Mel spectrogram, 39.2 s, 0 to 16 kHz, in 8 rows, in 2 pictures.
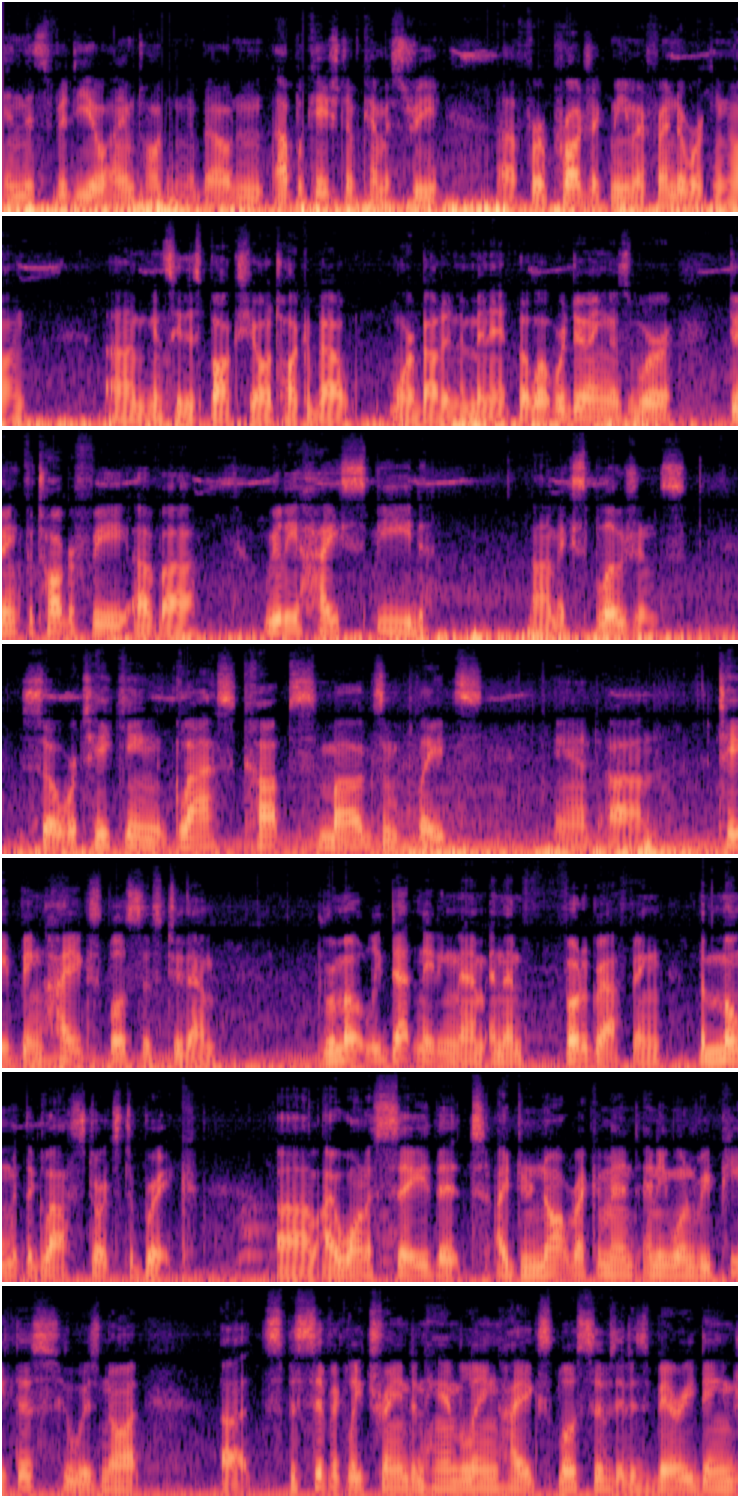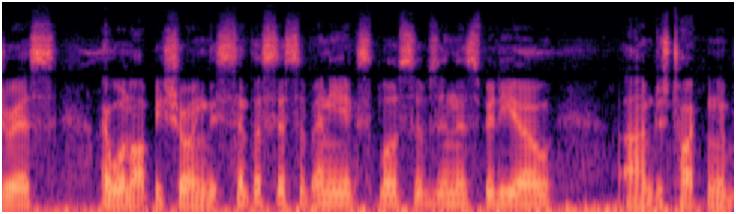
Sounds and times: Speech: 0:00.0 - 0:12.7, 0:13.3 - 0:21.1, 0:21.8 - 0:25.8, 0:26.4 - 0:39.2.

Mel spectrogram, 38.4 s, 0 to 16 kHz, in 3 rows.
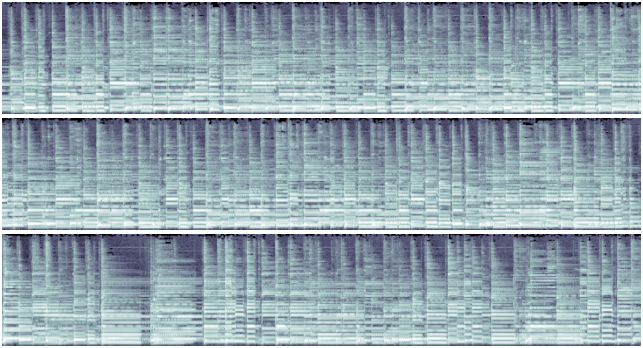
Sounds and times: Strum: 0:00.0 - 0:38.3.

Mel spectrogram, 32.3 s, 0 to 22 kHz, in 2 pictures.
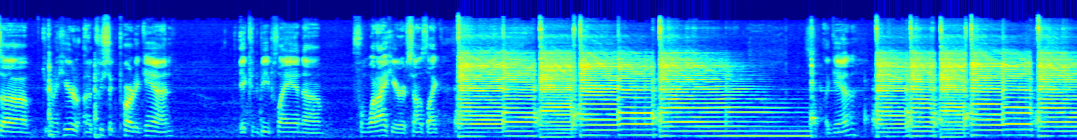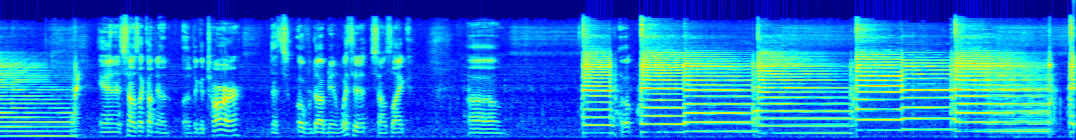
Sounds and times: Speech: 0:00.0 - 0:02.7, 0:03.6 - 0:06.7, 0:12.4 - 0:13.0, 0:17.7 - 0:22.4, 0:23.2 - 0:23.8, 0:25.4 - 0:25.8
Bass guitar: 0:06.9 - 0:17.5, 0:25.0 - 0:32.2.

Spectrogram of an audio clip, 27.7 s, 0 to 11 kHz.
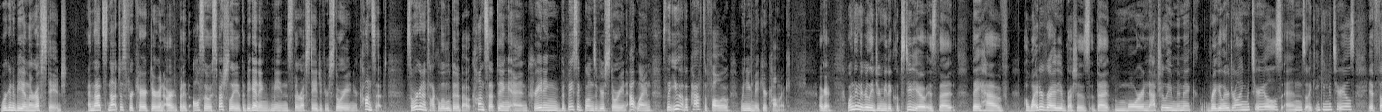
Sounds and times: Speech: 0:00.0 - 0:15.8, 0:16.4 - 0:27.6.

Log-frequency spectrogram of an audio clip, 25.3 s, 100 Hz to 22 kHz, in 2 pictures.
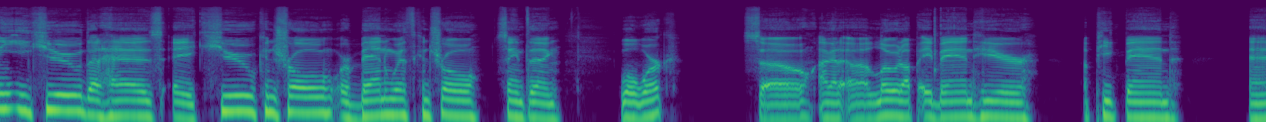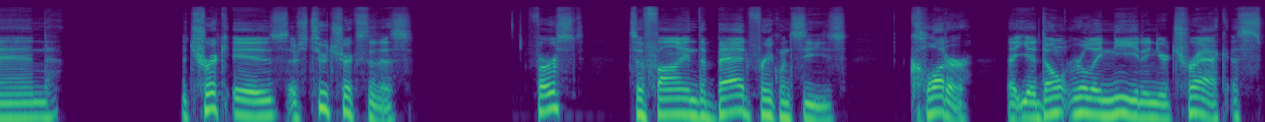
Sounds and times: Speech: 0:00.0 - 0:06.8, 0:07.5 - 0:11.9, 0:12.5 - 0:13.4, 0:14.5 - 0:16.9, 0:17.8 - 0:21.2, 0:21.8 - 0:25.3.

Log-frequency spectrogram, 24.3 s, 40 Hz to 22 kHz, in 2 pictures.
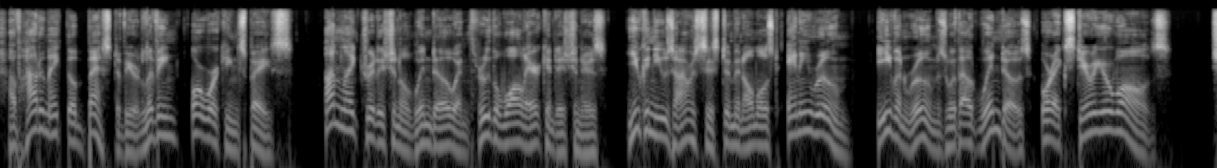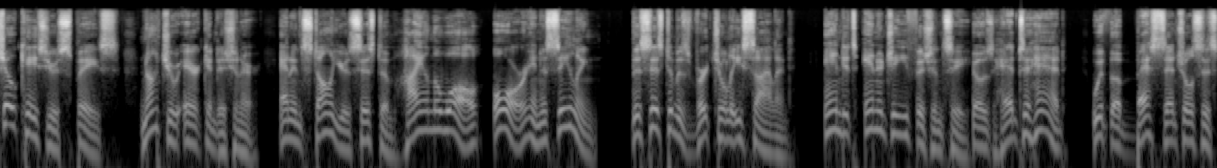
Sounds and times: Speech: 0:00.0 - 0:24.3.

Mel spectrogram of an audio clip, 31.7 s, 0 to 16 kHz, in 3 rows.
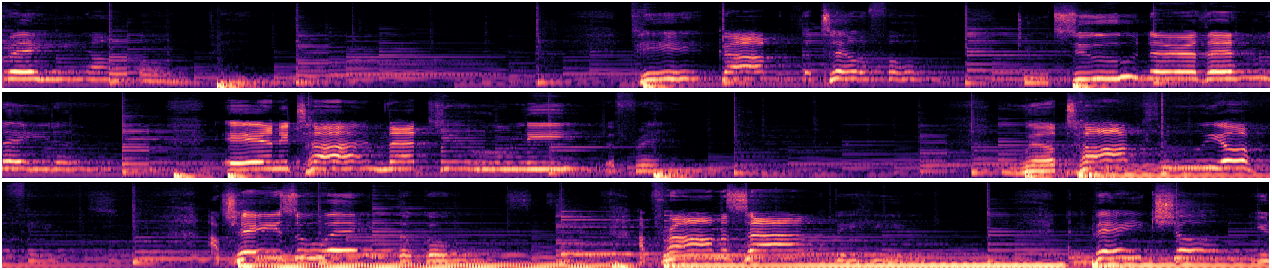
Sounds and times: Soul music: 0:00.0 - 0:31.6.

